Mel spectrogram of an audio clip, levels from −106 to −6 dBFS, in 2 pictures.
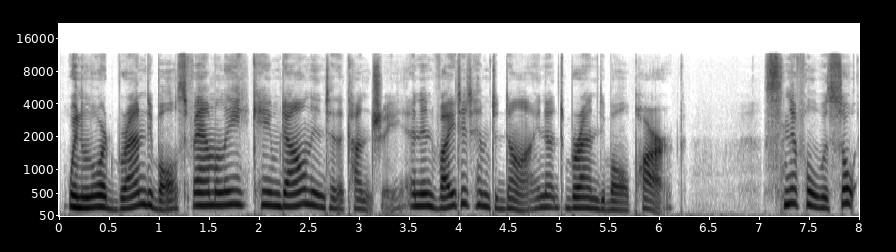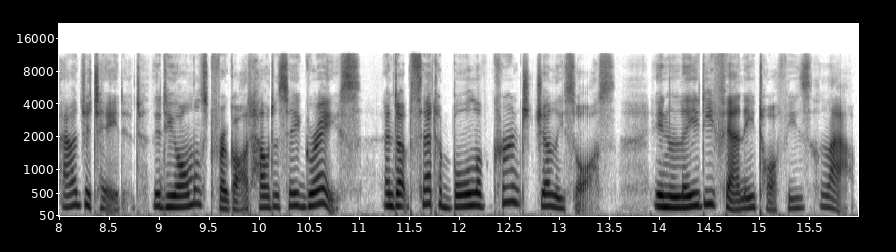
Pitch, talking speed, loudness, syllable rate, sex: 220 Hz, 160 wpm, -17 LUFS, 4.6 syllables/s, female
